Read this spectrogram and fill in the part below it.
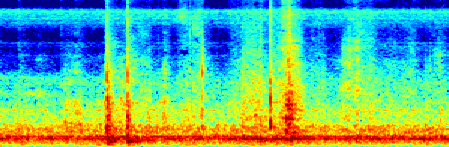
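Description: Plastic blister packs rustle and tap softly as hands handle them.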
